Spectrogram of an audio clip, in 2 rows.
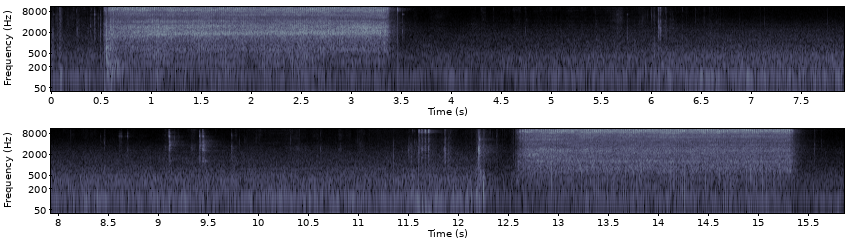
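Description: Close, loud bursts of rapid ratchet clicking come from a 12mm socket backing out the caliper slider bolts on a 2007–2013 Acura MDX. Two long runs are separated by quieter handling clinks.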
